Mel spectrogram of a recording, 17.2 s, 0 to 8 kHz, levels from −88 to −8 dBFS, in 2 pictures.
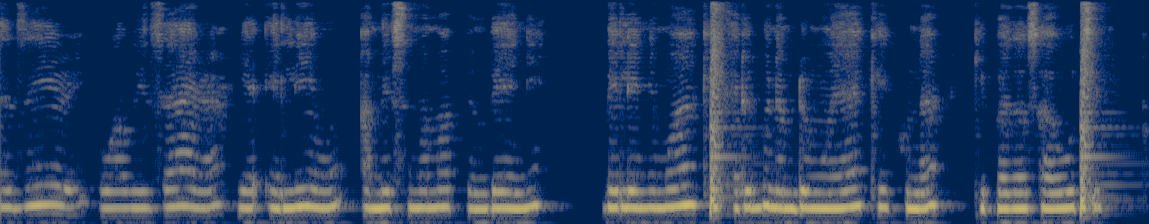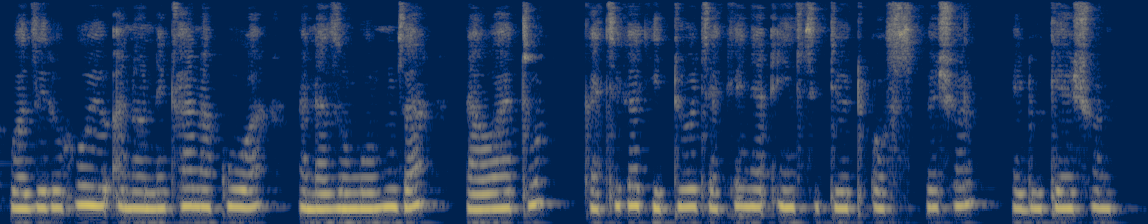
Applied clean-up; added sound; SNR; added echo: none; Snare drum; 8 dB; reverberation time 0.2 s.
